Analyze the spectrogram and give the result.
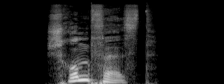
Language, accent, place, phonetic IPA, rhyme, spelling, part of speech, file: German, Germany, Berlin, [ˈʃʁʊmp͡fəst], -ʊmp͡fəst, schrumpfest, verb, De-schrumpfest.ogg
- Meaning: second-person singular subjunctive I of schrumpfen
